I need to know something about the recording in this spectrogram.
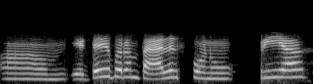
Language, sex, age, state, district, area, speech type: Tamil, female, 18-30, Tamil Nadu, Thoothukudi, rural, conversation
